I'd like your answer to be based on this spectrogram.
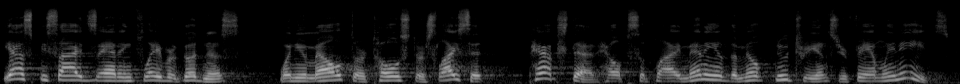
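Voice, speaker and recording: An actor playing a polished, enthusiastic 1940s radio announcer and pitchman in an emphatic style. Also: lively intonation, a little slow, gravelly, warm tone. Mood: upbeat selling. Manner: emphatic, salesmanlike. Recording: echoey hall stage recording.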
